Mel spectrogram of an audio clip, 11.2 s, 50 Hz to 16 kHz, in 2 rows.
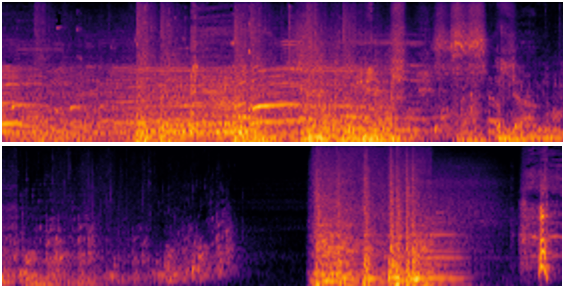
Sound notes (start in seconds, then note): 5.6 fluid gurgling; 8.6 purrrt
